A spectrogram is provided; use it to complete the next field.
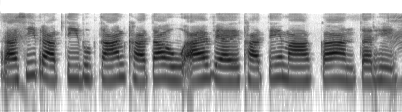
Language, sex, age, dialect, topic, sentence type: Chhattisgarhi, female, 25-30, Eastern, banking, question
